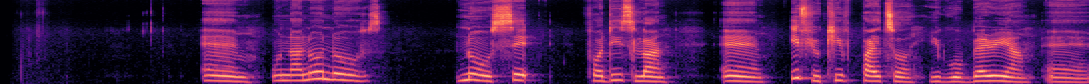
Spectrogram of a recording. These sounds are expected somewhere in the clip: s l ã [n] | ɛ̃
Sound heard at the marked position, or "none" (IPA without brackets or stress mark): n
